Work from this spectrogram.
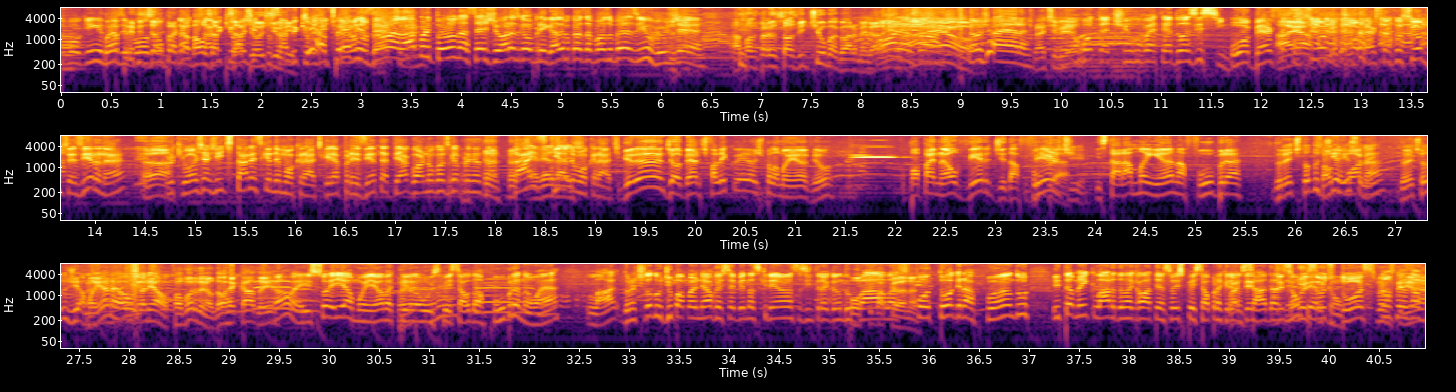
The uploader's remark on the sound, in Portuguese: Especial Invasão 97 ao vivo da Esquina democrática.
